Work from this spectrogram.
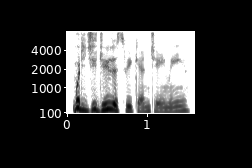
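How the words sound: It sounds accusing, like questioning a criminal.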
